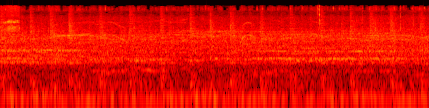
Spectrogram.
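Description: A large crowd fills the space with a steady, dense murmur of many overlapping voices, a constant roar of chatter and faint cheering holding at an even level throughout.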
